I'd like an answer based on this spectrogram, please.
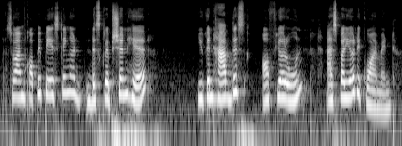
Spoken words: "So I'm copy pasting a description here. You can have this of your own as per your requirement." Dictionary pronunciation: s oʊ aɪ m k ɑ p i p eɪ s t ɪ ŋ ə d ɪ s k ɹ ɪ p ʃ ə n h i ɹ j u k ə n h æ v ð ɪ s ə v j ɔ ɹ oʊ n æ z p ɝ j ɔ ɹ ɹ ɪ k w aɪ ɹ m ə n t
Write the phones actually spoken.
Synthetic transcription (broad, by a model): s oʊ aɪ m k ɑ p i p eɪ s t ɪ ŋ ə d ɪ s k ɹ ɪ p ʃ ə n h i ɹ j u k ə n h æ v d ɪ s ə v j ɔ ɹ oʊ n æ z f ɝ j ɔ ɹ ɹ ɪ k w aɪ ɹ m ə n t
